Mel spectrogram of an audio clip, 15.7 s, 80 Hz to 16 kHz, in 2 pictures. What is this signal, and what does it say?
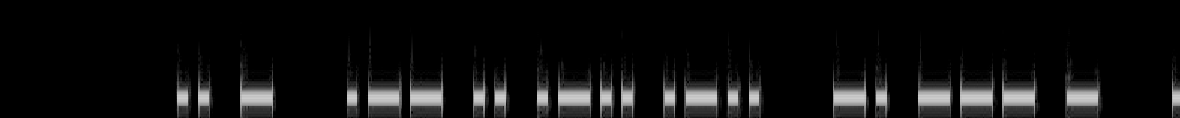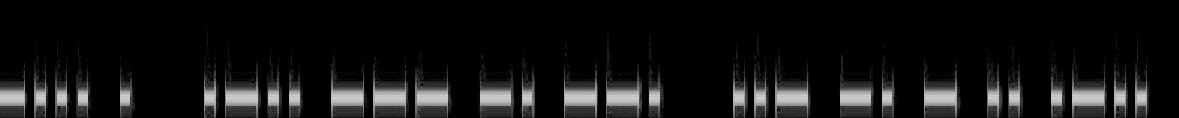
Morse code, heard as a keyed tone, about 17 wpm, 700 Hz. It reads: IT WILL NOT BE LONG UNTIL
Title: Sentences from Top 1000 Words - Review Part 1 - 17wpm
